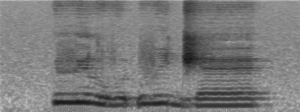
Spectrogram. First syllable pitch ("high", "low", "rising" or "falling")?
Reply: falling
